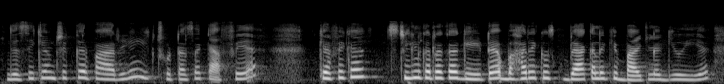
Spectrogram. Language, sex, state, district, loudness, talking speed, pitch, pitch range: Hindi, female, Uttar Pradesh, Jalaun, -19 LUFS, 250 wpm, 275 Hz, 240-295 Hz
